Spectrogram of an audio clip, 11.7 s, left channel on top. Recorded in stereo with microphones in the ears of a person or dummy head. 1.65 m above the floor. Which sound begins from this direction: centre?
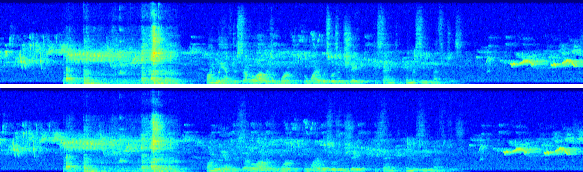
A squeak, at 1.2 s.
